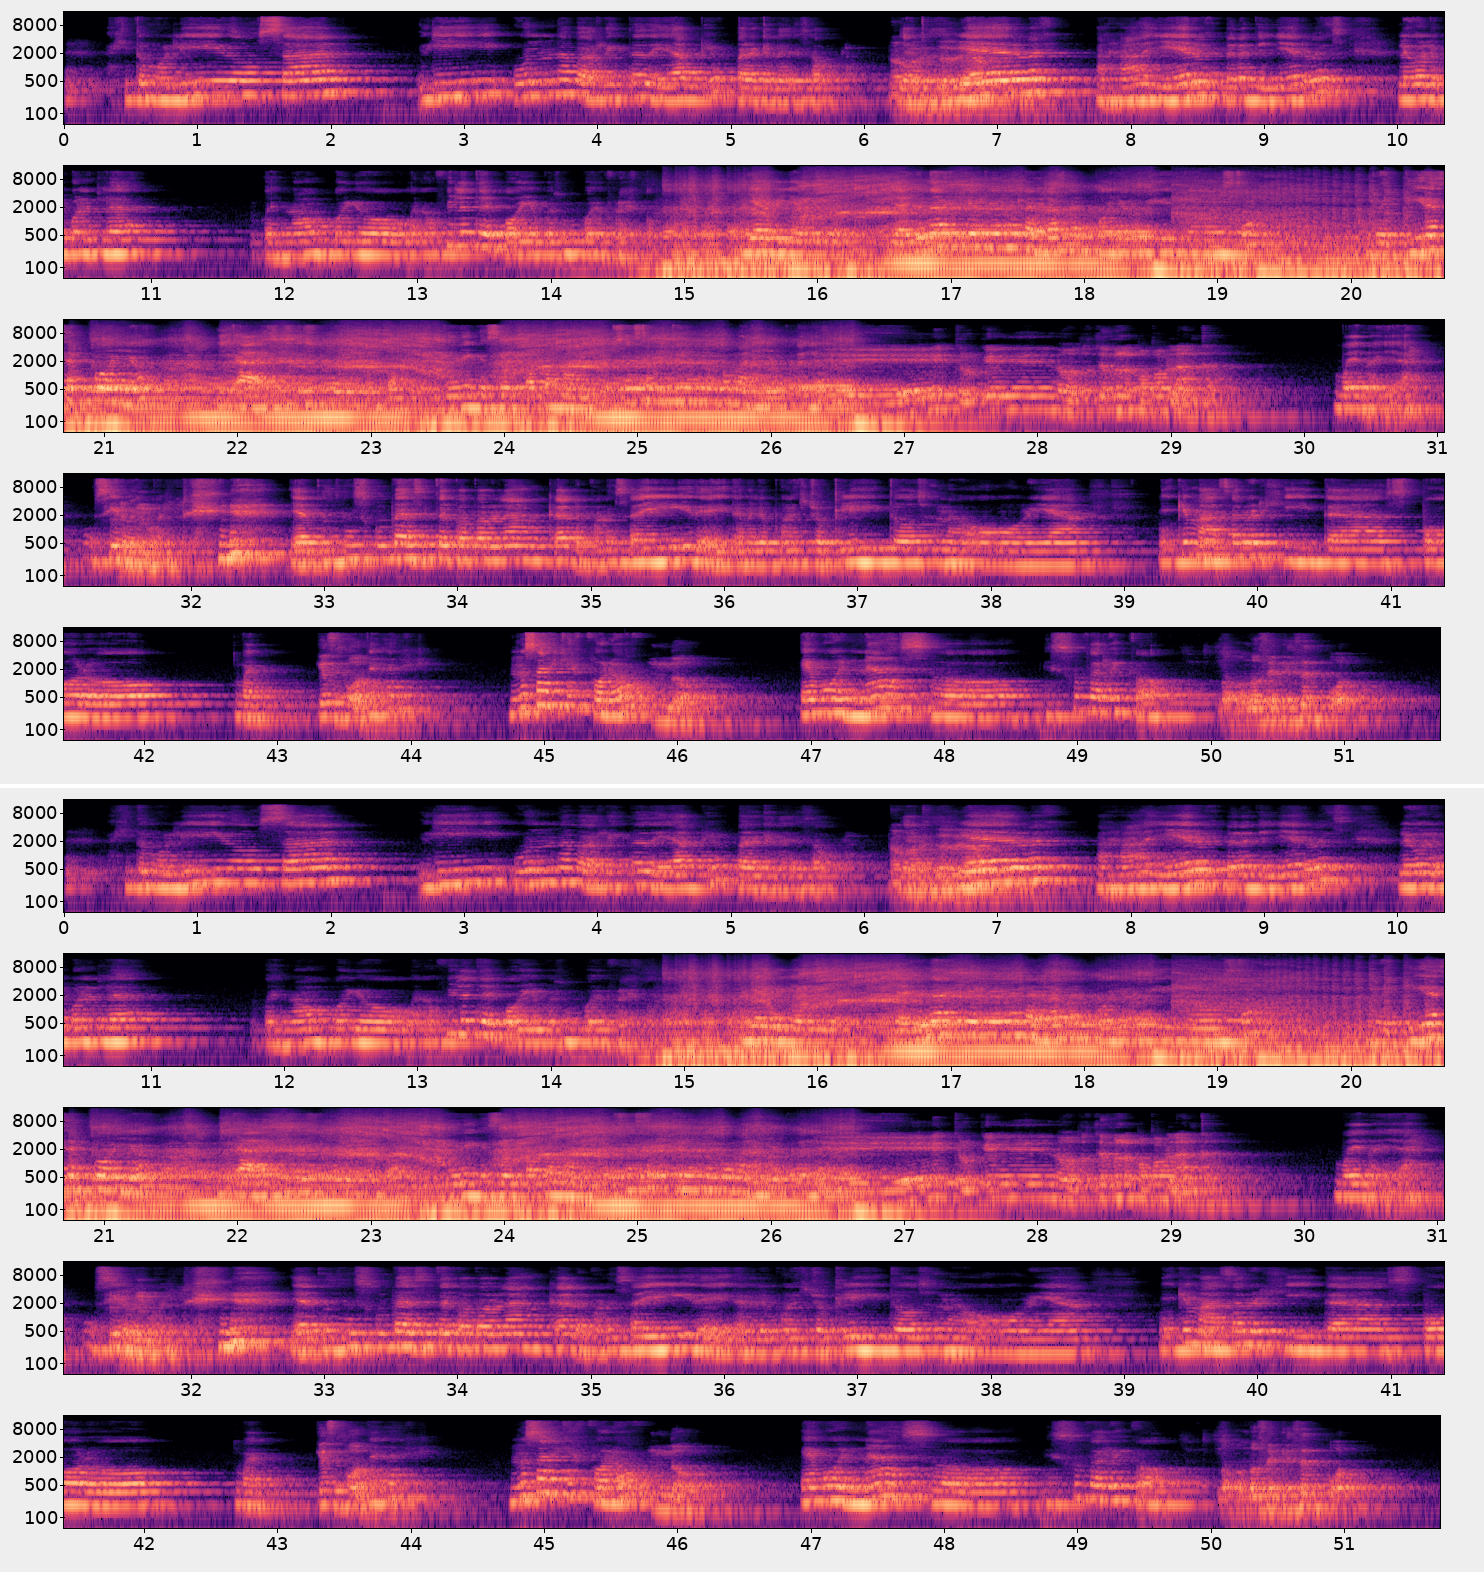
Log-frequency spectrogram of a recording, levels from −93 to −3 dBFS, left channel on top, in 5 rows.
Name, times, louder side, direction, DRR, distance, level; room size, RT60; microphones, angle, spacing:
voice 1, 0.3-2.1 2.6-5.8 6.2-7.4 7.7-10.9 11.9-14.8 15.4-19.3 20.0-21.4 21.8-26.4 30.2-30.9 31.2-38.7 39.3-42.1 42.7-42.9 43.4-43.9 44.7-45.8 46.9-49.7, equal, 45° left, -1 dB, 0.7 m, -24 dB
voice 2, 6.2-7.2 26.3-29.4 31.4-31.7 43.3-43.8 45.8-46.2 50.0-51.0, left 1 dB, 30° right, -4 dB, 1.1 m, -28 dB
megatron growl, 14.2-27.2, equal, ahead, 0.3 m, -24 dB
5.2 x 3.3 x 2.6 m, 1.2 s
head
